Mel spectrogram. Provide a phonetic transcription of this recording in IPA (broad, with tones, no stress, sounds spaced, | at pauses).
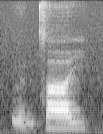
l ɵ˨ n t͡s aː˥ j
